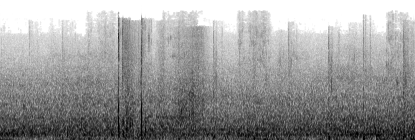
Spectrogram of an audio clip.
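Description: Footsteps fall on stone steps.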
